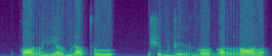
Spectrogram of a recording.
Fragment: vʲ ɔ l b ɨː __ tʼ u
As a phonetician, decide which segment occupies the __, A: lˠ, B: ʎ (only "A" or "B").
A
